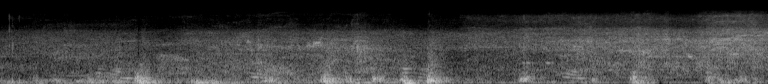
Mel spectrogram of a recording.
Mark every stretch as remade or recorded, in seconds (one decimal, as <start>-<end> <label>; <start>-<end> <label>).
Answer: 0.0-7.7 recorded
